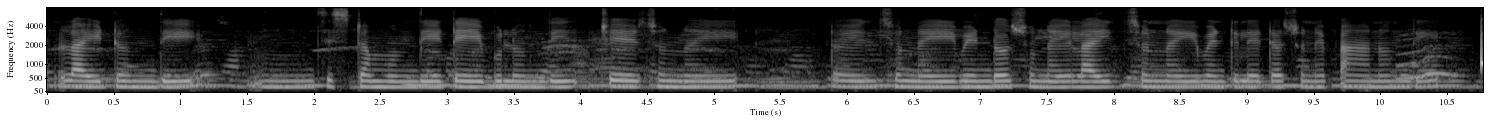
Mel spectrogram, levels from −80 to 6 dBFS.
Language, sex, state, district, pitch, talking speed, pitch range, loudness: Telugu, female, Andhra Pradesh, Guntur, 205 Hz, 105 wpm, 200-215 Hz, -30 LUFS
